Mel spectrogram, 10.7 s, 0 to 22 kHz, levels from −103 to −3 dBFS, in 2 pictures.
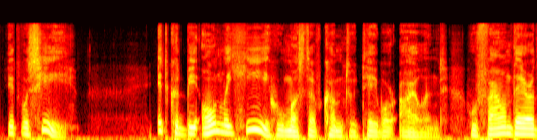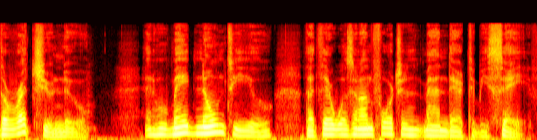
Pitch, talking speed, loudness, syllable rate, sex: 115 Hz, 210 wpm, -18 LUFS, 5.7 syllables/s, male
